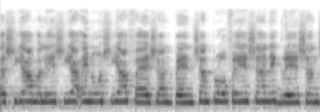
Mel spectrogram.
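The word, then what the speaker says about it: Malaysia: उसी तरह से ये देखिए मलेशिया, इसमें देखिए आई ए है एस के बाद, इसे भी मलेशिया मतलब शा का प्रोनाउंस किया गया है एस को।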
